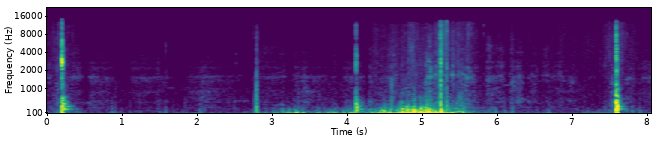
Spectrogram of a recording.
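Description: Five sharp, separate knocks a second or more apart, the last the loudest: a Reflex training ball bouncing off the grass and slapping into goalkeeper gloves. A low rumble swells and fades in the middle.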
